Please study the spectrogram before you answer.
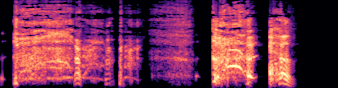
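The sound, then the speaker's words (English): A person who is ill coughs in a harsh, chesty fit, several rough bursts in a row with brief pauses between them, loud with no talking. “I have a horrible, nasty cough.”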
